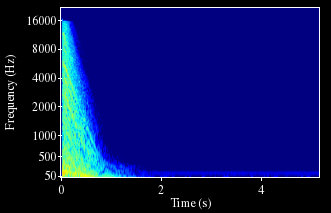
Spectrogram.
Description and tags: tape slow4
Pieces to create a tape slowdown effect. Recommend combining them with each other and with a record scratch to get the flavor you want. Several varieties exist covering different start and stop pitches, as well as porta time. Porta time is a smooth change in frequency between two notes that sounds like a slide. These all go down in frequency.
